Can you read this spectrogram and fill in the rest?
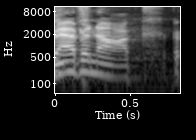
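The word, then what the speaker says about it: Ravinok: Ravnik. And is it the Ravnik or the Ravnok? I feel like I'm saying it wrong. – It's the Ravnok, I think. – Ravnok, okay.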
